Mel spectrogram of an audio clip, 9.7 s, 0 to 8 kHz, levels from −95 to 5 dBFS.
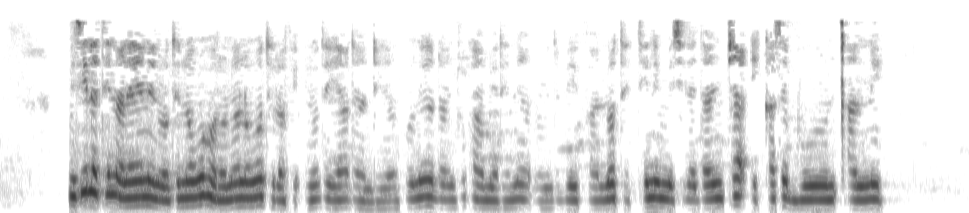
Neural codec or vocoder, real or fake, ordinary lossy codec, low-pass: none; real; MP3, 24 kbps; 7.2 kHz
